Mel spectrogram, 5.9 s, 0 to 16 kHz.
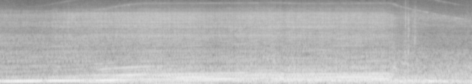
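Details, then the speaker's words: Ford 6.0 diesel test drive after turbo cleaning, rolling hole shot; strong, clean note climbing steadily under hard throttle, no turbo bark on throttle or lift-off. Normal acceleration; serpentine belt slightly noisy. "no barking cool all right now just coming off the throttle any speed no barking okay good looks like we got it figured out"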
